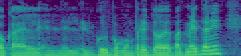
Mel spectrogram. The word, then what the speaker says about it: Pat Metheny: temas sueño en el retorno bueno aquí la pronunciación es pat metheny más tienen pero bueno pat metheny ese círculo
